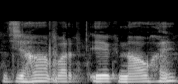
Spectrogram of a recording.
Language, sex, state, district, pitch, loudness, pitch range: Hindi, male, Uttar Pradesh, Varanasi, 135 Hz, -13 LUFS, 135-145 Hz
